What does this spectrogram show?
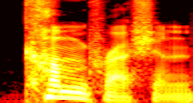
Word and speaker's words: compression: Like the word compression normally has the stress on the second syllable, but listen to how Janelle Monáe sings it in her song Make Me Feel.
